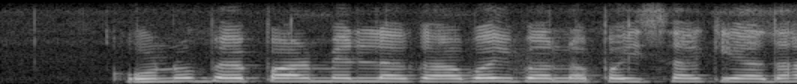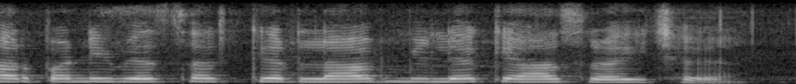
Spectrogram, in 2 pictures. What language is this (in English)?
Maithili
